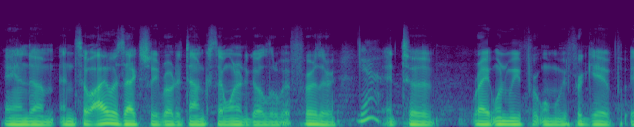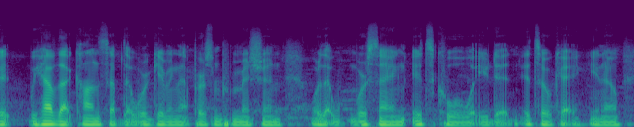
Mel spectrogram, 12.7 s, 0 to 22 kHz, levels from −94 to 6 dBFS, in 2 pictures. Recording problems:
muffled; very slightly; fading above 4.5 kHz
chatter from many people; faint; throughout; 30 dB below the speech

